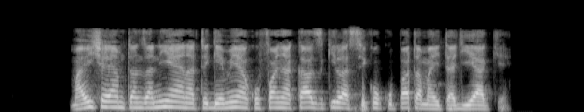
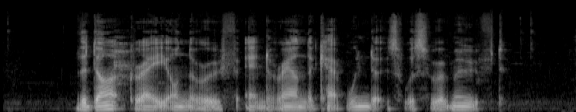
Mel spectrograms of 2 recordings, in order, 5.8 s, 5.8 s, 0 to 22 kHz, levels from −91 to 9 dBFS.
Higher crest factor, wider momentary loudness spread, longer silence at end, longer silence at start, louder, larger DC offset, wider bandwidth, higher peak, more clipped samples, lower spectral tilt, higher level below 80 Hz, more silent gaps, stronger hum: second, 14 dB vs 20 dB; second, 4 LU vs 9 LU; about the same, 0.8 s vs 0.75 s; about the same, 0.7 s vs 0.75 s; first, -15 LUFS vs -30 LUFS; neither; second, 8 kHz vs 13.5 kHz; first, -2 dBFS vs -10 dBFS; neither; about the same, -5 dB/octave vs -6 dB/octave; first, -52 dBFS vs -64 dBFS; neither; neither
